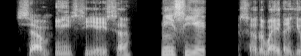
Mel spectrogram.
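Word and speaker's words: Nicieza: Just so you know, Fabian's name is pronounced so Asa.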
